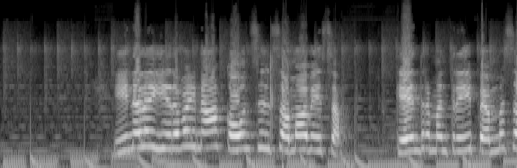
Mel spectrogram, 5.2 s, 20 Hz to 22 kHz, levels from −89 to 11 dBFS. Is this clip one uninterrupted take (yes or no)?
no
